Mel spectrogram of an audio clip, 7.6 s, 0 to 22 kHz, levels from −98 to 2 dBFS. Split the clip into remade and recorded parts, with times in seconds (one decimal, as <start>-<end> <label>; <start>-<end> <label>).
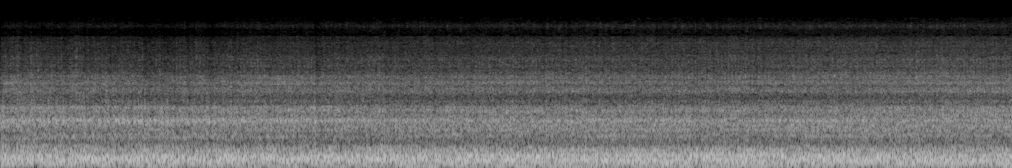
0.0-0.6 recorded; 0.6-5.1 remade; 5.1-5.5 recorded; 5.5-7.1 remade; 7.1-7.6 recorded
